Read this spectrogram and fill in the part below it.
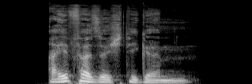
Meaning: strong dative masculine/neuter singular of eifersüchtig
- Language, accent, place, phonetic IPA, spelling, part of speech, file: German, Germany, Berlin, [ˈaɪ̯fɐˌzʏçtɪɡəm], eifersüchtigem, adjective, De-eifersüchtigem.ogg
